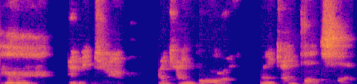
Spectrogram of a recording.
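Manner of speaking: hushed, scared inner voice; panicked whisper. Retold or imitated. Boy called to the office, whispering in dread. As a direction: whisper it like you're in trouble.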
